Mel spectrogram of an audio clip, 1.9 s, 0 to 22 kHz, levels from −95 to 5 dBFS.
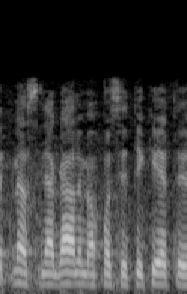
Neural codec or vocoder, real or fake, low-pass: codec, 16 kHz, 8 kbps, FreqCodec, larger model; fake; 7.2 kHz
